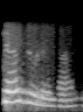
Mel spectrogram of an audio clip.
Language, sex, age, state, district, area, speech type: Sindhi, female, 45-60, Maharashtra, Mumbai Suburban, urban, conversation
